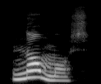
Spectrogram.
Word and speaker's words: νόμος: This accent just indicates that you need to stress the syllable. That's it. Κάλος, καλός. Νόμος, νομός. Θέα, θεά. Notice how the accented syllables are emphasized? It's pronounced a little bit louder and longer than the surrounding syllables.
